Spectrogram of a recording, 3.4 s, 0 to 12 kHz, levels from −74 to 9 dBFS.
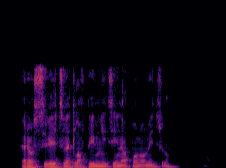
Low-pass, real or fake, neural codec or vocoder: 7.2 kHz; fake; codec, 16 kHz, 8 kbps, FunCodec, trained on LibriTTS, 25 frames a second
